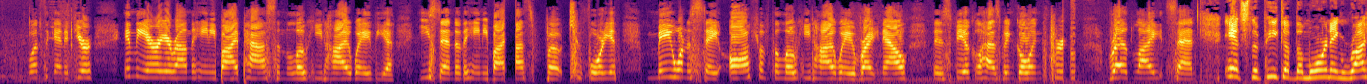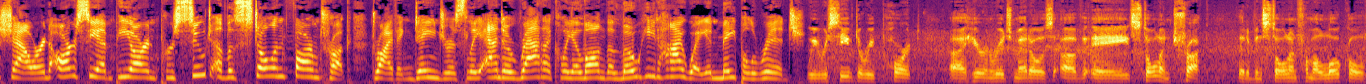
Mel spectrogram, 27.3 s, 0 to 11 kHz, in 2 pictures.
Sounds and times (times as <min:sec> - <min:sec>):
Speech: 0:00.3 - 0:27.3.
